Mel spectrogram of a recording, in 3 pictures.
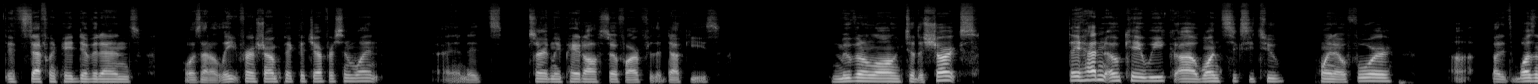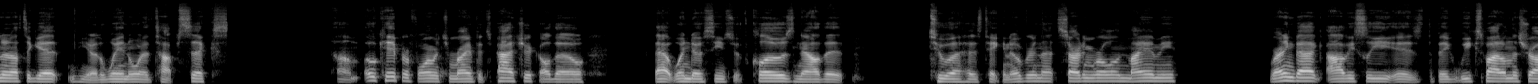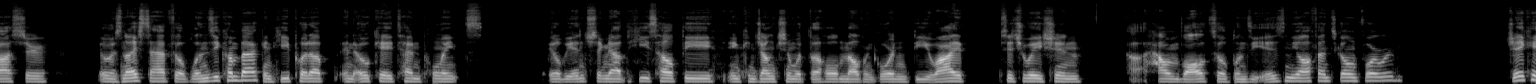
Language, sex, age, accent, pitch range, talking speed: English, male, 10-29, American, 125-145 Hz, 170 wpm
